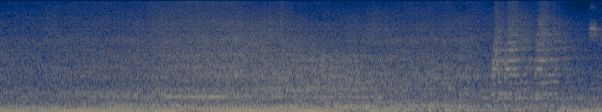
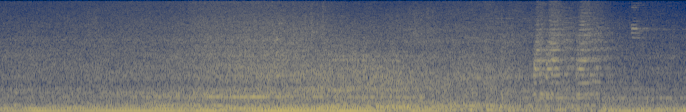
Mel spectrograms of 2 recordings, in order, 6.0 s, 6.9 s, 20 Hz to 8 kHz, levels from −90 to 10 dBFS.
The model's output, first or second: first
